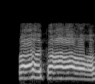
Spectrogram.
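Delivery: loud, bleating goat voice. Voicing the goat man telling someone off: goat-sound voice. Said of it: "you gotta do it with the goat, the goat sound".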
